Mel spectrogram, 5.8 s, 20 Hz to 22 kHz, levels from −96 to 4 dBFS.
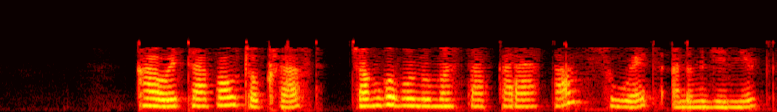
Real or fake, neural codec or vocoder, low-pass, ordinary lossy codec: fake; codec, 32 kHz, 1.9 kbps, SNAC; 14.4 kHz; AAC, 16 kbps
